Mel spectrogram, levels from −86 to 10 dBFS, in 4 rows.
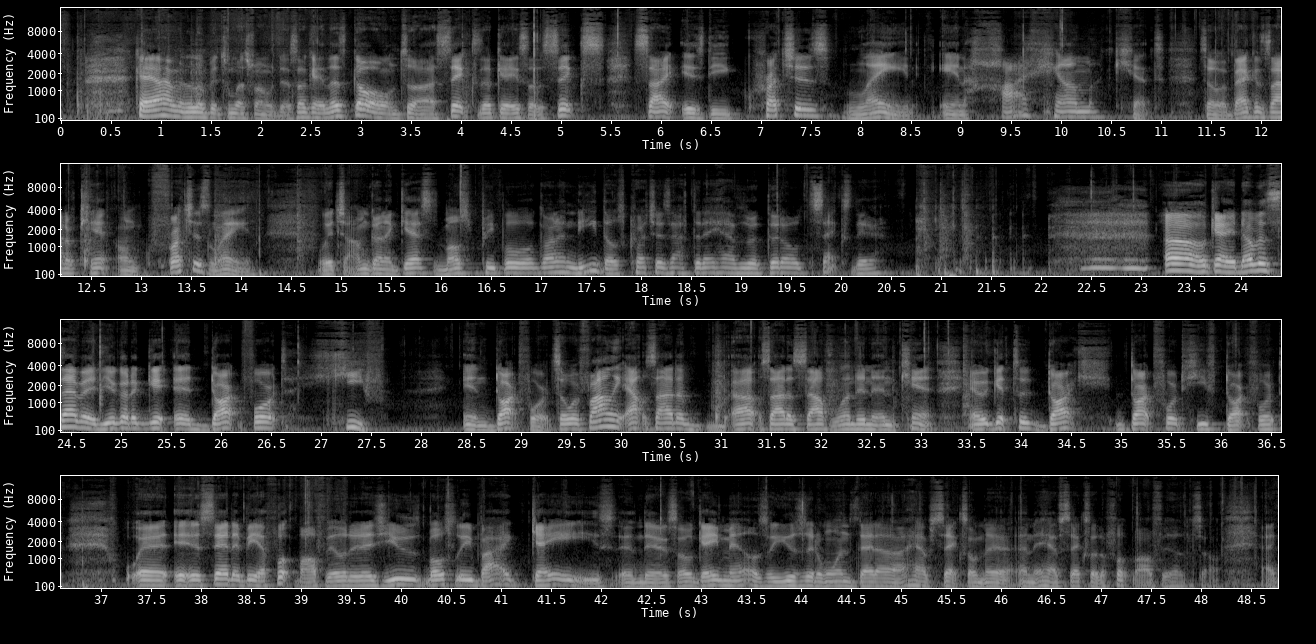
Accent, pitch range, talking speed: American, 105-130 Hz, 160 wpm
